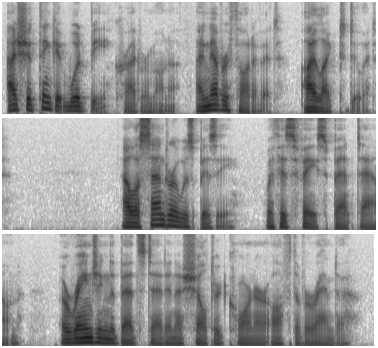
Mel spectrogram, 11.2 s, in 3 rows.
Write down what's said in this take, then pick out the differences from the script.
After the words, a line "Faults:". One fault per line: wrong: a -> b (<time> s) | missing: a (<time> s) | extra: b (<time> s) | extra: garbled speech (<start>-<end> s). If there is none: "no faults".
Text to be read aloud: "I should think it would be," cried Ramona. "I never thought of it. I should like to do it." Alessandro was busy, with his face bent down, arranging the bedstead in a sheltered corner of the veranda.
"I should think it would be," cried Ramona. "I never thought of it. I like to do it." Alessandro was busy, with his face bent down, arranging the bedstead in a sheltered corner off the veranda.
Faults:
missing: should (3.1 s)
wrong: of -> off (10.2 s)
